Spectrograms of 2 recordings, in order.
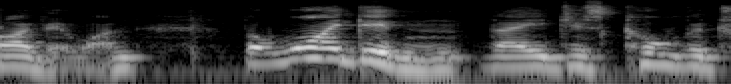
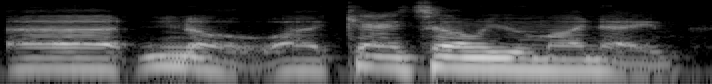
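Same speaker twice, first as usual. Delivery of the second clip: very slow, drawn-out, fake American accent. Retelling a man phoning the NSA and answering a receptionist: put-on American accent. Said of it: "he's doing his American accent".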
